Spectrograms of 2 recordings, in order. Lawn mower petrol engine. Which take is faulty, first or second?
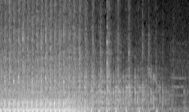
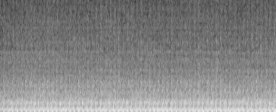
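first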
